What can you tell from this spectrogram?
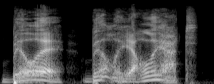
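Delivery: slow, high-pitched attempt at Scottish; Scottish accent. Shown as a demonstration. Second try at the accent for co-host, exaggerated Scottish. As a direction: say the Geordie name in mock Scottish. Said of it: "said a Geordie name in a Scottish accent".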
